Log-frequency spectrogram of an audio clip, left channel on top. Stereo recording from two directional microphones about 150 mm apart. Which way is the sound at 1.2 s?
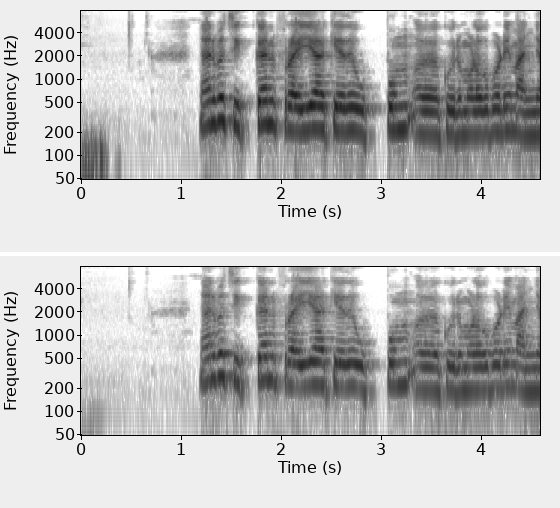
35° left (ahead or behind).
